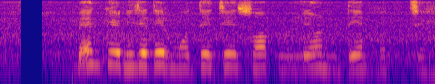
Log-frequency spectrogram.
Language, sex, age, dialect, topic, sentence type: Bengali, female, 18-24, Western, banking, statement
